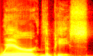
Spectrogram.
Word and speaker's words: Wear the Peace: The company is called Wear the Peace. We are the peace. Wear the peace. Okay. But it's spelled W-E-A-R.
